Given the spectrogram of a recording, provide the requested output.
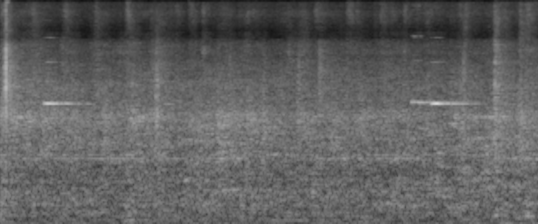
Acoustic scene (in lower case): subway station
